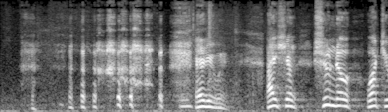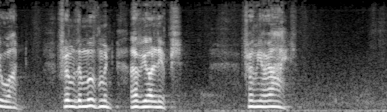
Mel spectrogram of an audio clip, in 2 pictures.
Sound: laughing

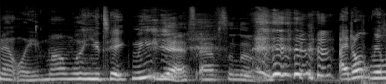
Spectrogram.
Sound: laughs

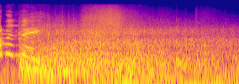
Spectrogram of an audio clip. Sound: thunder crash

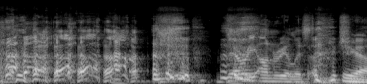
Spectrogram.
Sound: laughs

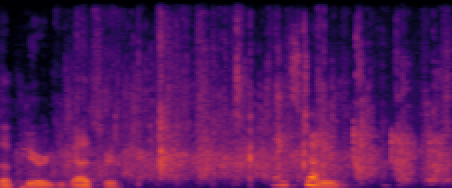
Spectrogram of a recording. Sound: applause

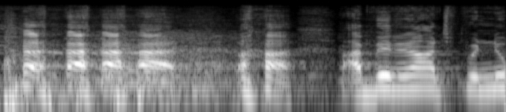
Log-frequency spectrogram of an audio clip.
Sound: laughter

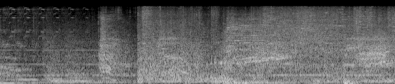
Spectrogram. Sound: gun firing; Owen screams; roof shatters

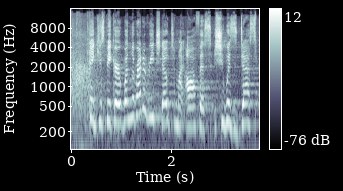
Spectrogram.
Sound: applause

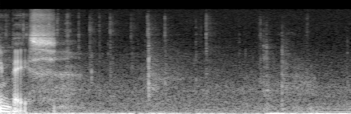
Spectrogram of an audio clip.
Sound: typing

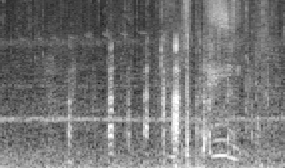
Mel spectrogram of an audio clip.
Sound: laughing

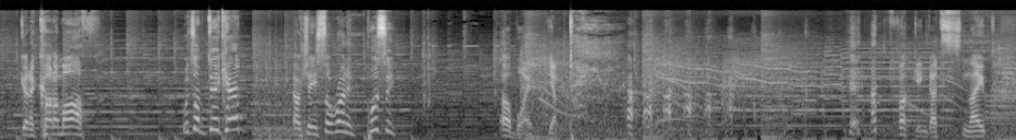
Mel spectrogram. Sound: laughs

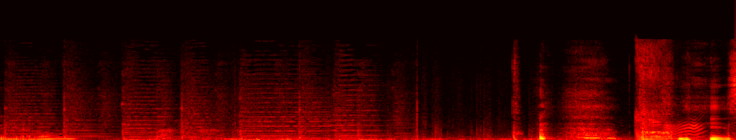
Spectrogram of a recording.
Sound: laughs

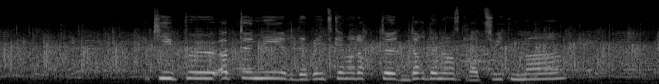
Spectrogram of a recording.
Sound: applause

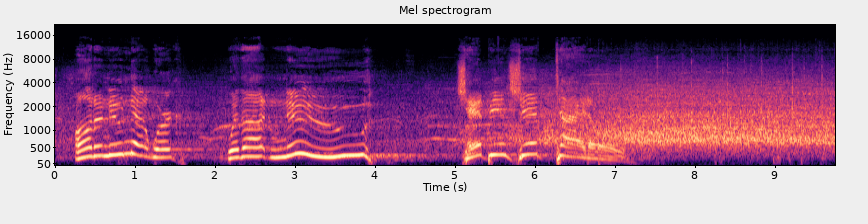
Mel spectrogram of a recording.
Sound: applause

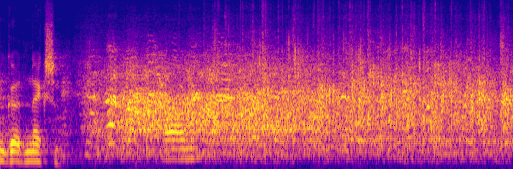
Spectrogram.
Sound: laughter

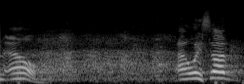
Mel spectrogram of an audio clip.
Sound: audience laughing

